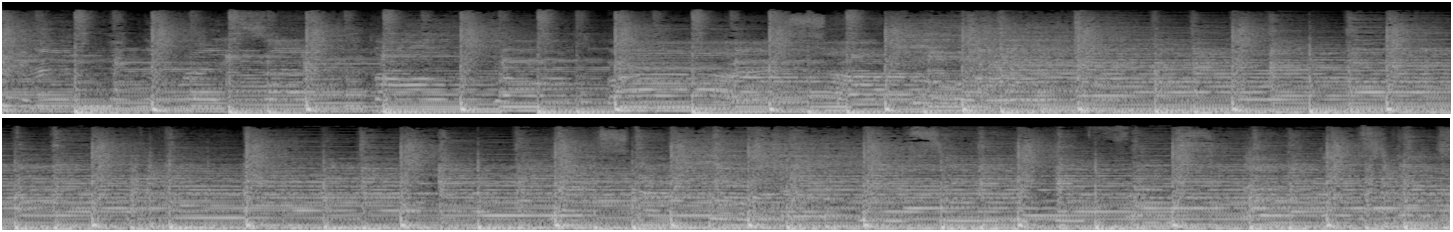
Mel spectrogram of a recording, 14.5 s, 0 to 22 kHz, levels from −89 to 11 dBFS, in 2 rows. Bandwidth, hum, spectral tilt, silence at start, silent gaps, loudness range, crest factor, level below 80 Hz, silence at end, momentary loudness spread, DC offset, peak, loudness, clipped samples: 16.5 kHz; none; -5 dB/octave; 0 s; none; 2 LU; 14 dB; -22 dBFS; 0 s; 3 LU; under 0.1%; 0 dBFS; -16 LUFS; under 0.1%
